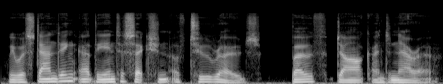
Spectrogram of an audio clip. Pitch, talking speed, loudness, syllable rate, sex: 110 Hz, 175 wpm, -17 LUFS, 4.9 syllables/s, male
